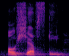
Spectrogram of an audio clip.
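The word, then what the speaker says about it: Olszewski: about your last name I have a problem pronouncing it as it's really spelled so I have to spell it the letter o c h e f like a chef and ski like you're going skiing okay I can never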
